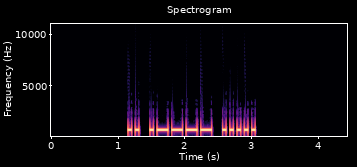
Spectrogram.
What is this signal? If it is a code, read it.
Morse code, heard as a keyed tone, about 22 wpm, 700 Hz. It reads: I15
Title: Three Challenging Letter-Number Combinations 22wpm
